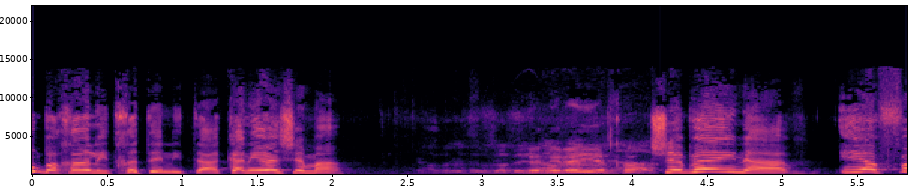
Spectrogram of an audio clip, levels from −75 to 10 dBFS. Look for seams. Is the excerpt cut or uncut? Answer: uncut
